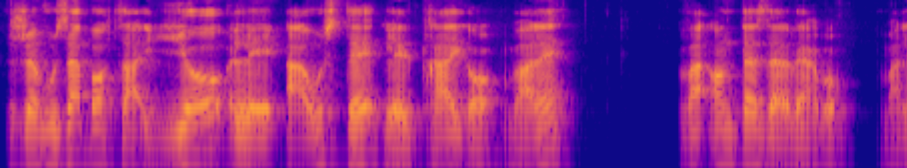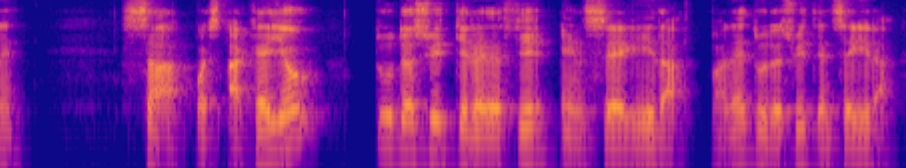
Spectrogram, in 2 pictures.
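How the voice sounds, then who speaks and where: Male French-native tutor, unhurried and hesitant, explaining patiently in a fairly low voice. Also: lively intonation, creaky. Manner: slow, explanatory, many hesitations. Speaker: French teacher. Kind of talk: online language lesson.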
